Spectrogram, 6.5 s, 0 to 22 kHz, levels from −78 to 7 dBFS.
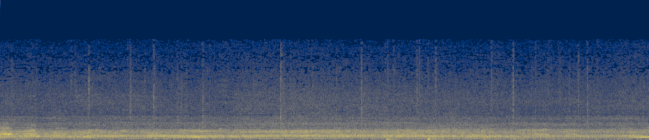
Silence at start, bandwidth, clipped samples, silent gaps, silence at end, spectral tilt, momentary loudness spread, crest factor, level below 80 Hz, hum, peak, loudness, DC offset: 0 s; 16 kHz; under 0.1%; none; 0 s; -4 dB/octave; 4 LU; 16 dB; -50 dBFS; none; -2 dBFS; -18 LUFS; under 0.1%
